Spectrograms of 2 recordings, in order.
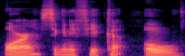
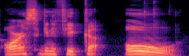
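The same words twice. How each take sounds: First: Slow, repeated for emphasis; slow explanation again. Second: Slowly spelled out for learners; slow explanation. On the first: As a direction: say it slowly again to drive it home. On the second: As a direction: stretch it so students catch it. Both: Shown as a demonstration. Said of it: "O que significa or".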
